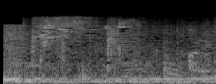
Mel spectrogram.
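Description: Film soundtrack of a rowdy gremlin party: glass shattering and clattering several times over music with a held low note, with squealing creature chatter near the end.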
